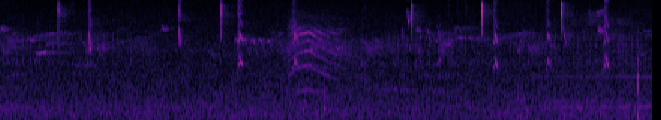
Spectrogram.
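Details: A frantic song sparrow looking for a mouth to feed gives sharp, high chip notes spaced irregularly, one or two a second, over steady hiss, with a brief warbling phrase from another bird.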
